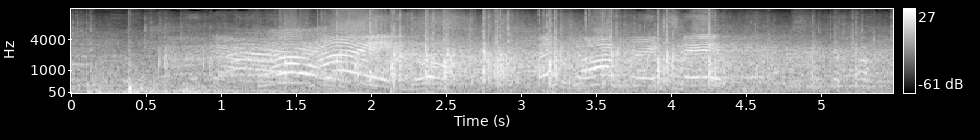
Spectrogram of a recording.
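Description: Young women cheer and whoop loudly in a large echoing hall.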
